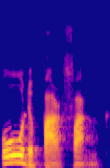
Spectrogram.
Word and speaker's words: eau de parfum: Kalau campurannya itu misalnya 12%, maka disebut sebagai eau de parfum, eau Mmm. de parfum. Tulisannya Eau de Parfum, bacanya apa?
